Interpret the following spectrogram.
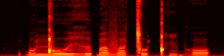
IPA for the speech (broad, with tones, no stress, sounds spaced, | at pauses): ɓ ʊ˦ ŋ͡ǃ oː˧ ɪ̯ ɦ ɘ˧ ɓ ɐ˨ v ɐ˨ ǀ ʊ˧ ǃʰ i˨ bʱ ɔ˧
